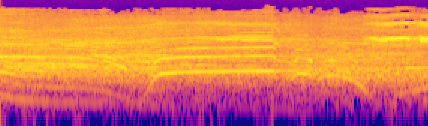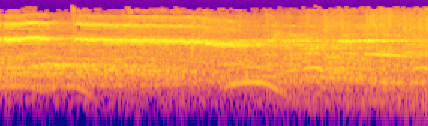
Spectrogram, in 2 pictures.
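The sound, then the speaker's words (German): A crowd cheers and whoops continuously, with rising and falling shouted voices overlapping in a loud, sustained burst of excitement. “Leute jubeln darüber.”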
